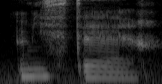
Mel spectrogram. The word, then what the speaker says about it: Mystère: Mystère. Mystère. Mystère. Mystère. So, yeah, that's how you pronounce it.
